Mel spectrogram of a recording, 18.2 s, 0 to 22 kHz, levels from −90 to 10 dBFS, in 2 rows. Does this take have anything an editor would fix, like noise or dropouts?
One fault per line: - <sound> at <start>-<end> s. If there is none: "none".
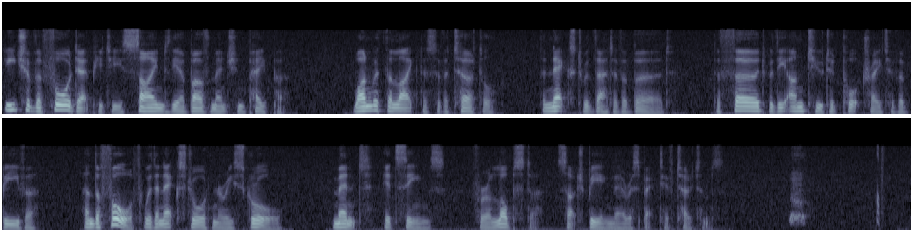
- bark at 17.0-17.3 s
- chirp at 17.8-17.9 s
